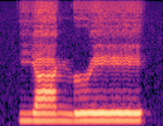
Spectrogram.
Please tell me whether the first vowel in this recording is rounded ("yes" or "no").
no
